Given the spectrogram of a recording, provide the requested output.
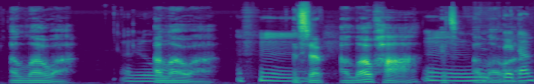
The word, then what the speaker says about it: Aloha: spelled the same way as Aloha but it's pronounced Aloha Aloha hmm sir Aloha don't pronounce the itch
